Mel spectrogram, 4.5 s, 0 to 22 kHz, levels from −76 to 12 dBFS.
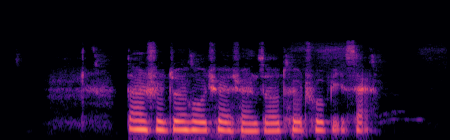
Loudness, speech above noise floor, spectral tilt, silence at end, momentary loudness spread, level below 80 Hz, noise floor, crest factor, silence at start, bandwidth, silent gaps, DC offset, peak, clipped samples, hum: -19 LUFS; 42 dB; -6 dB/octave; 0.75 s; 21 LU; -60 dBFS; -60 dBFS; 16 dB; 0.8 s; 7.6 kHz; none; under 0.1%; -6 dBFS; under 0.1%; none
